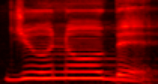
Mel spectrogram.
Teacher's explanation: Apabila berhenti di sini, baknya disukunkan dan dihukumi dengan qalqalah kubra karena huruf ba-nya sukunnya tidak asli melainkan kita sukunkan. Maka dibacanya dipantulkan dengan pantulan yang besar. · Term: qolqolah kubro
